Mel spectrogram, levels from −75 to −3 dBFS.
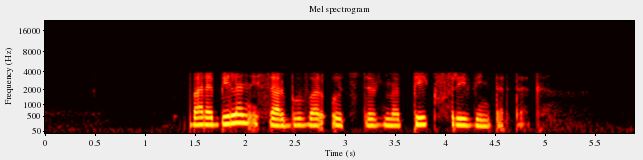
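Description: The clip is telephone-band speech. Nothing above 4 kHz comes through, consistent with G.711 coding. From 1.35 s to 1.44 s there is packet loss with the last packet repeated. About 90 ms of audio is missing. The receiver fills the gap by replaying the last packet it got. The result is a short robotic stutter with a buzz near 33 Hz, which fits three lost 30 ms packets.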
